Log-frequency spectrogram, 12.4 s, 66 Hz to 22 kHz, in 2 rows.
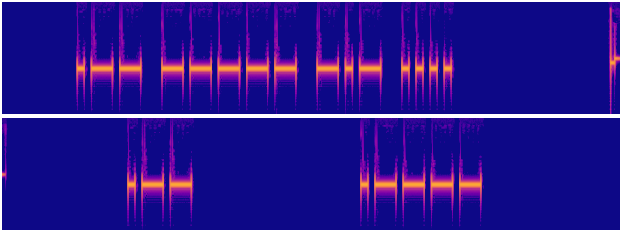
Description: Morse code, heard as a keyed tone, about 17 wpm, spaced as for 10 wpm, 700 Hz. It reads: W0KH W1
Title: USA Call Signs - 4 Characters - 8x Character Spacing - 17wpm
